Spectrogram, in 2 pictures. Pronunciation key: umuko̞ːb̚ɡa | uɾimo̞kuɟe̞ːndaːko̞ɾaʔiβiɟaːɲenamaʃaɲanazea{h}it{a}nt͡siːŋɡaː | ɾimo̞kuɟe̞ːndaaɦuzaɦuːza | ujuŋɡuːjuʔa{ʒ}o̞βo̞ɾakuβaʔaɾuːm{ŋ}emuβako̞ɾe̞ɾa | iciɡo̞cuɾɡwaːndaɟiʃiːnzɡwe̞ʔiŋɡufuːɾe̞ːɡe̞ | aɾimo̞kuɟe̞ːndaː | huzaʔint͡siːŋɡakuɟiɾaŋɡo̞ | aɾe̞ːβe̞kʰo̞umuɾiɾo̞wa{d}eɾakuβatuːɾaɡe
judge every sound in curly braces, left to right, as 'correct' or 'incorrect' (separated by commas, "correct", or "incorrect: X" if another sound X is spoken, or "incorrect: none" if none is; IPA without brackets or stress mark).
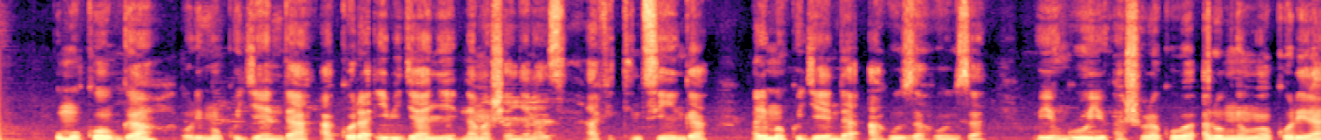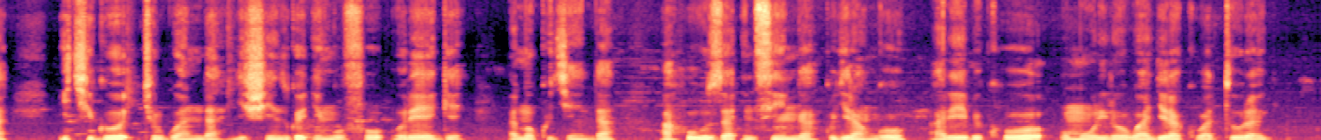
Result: incorrect: f, incorrect: i, incorrect: ʃ, correct, incorrect: ɟ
